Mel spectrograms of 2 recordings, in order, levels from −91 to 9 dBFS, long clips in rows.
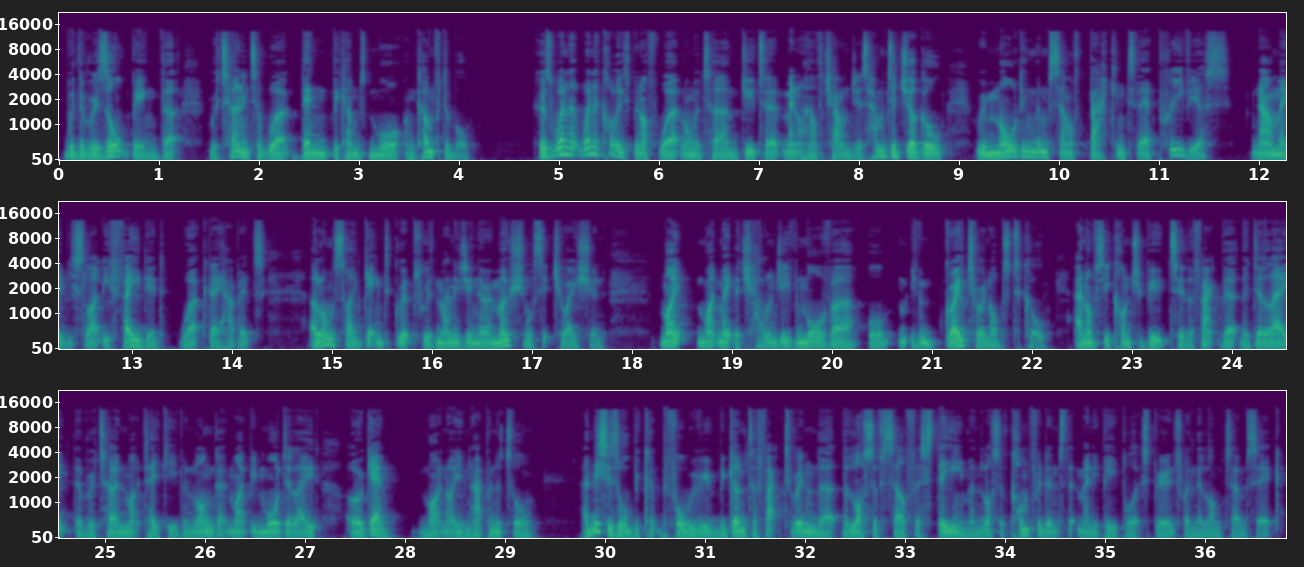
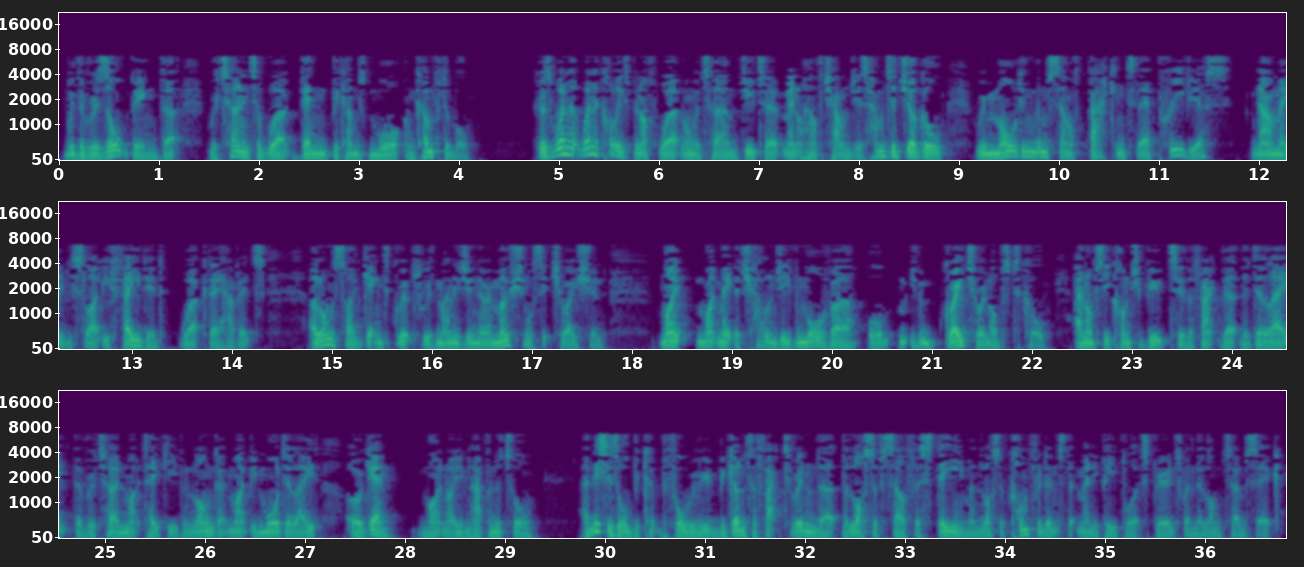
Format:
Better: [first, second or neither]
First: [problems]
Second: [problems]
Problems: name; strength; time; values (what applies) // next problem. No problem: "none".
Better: first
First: garbled, watery; slightly; nothing above 13 kHz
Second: garbled, watery; badly; nothing above 6.5 kHz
